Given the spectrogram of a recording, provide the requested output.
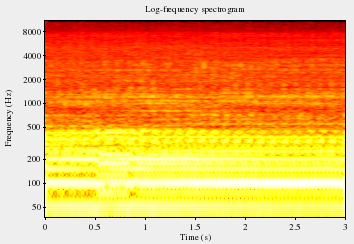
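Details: Supercharged Jeep Wrangler with muffler cut off after rock-crawling damage, first start; deep, loud, steady low rumble with raw unmuffled bark: loud exhaust from removed muffler.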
